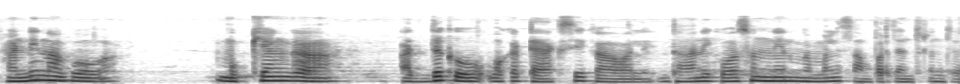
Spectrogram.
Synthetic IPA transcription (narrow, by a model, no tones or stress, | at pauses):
ɐɳɖinaːku | mukʰjɐŋɡaː | ɐd̪ːɐkuɔkɐʈaːksikaːʋaːlid̪aːnikɔːsɐmne̞ːnumimːɐlnisɐmpɐɾd̪ɐɲt͡ʃɐɽɐmd͡ʒɐ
